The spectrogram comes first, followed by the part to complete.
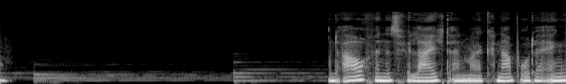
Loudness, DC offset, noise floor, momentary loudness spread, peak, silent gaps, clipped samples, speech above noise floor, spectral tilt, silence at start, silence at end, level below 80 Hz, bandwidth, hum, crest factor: -13 LUFS; under 0.1%; -49 dBFS; 16 LU; -2 dBFS; none; under 0.1%; 37 dB; -7.5 dB/octave; 0 s; 0 s; -50 dBFS; 11.5 kHz; none; 12 dB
